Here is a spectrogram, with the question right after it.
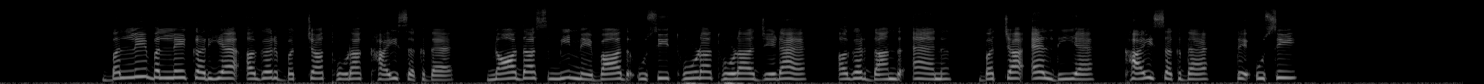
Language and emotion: Dogri, neutral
